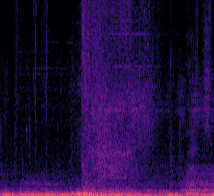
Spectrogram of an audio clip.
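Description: A blade swooshes through the air.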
